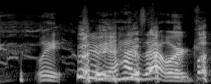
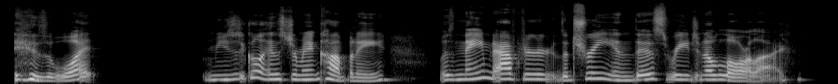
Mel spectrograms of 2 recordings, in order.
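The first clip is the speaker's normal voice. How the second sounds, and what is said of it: Put-on Southern drawl. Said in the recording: “I gotta make up a voice ... I was gonna do a southern drawl”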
